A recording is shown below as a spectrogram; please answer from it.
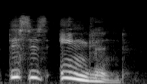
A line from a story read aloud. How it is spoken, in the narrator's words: cried Blank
